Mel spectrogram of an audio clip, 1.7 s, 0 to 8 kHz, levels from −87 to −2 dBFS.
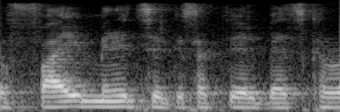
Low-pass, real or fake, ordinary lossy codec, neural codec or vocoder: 7.2 kHz; real; none; none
